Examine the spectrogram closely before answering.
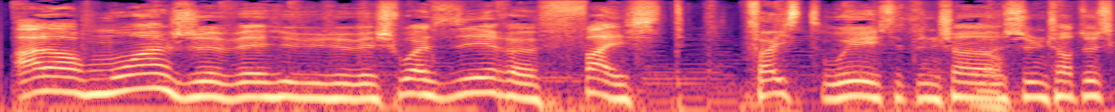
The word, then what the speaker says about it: Feist: Ah, vous dites Feist? Ça s'écrit comment? Ça dépend. F-E-I-S-T. Non, tu peux dire Feist, non? C'est Feist.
